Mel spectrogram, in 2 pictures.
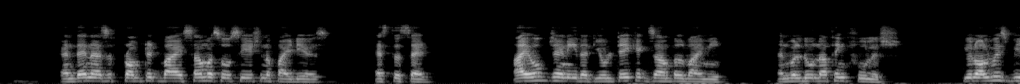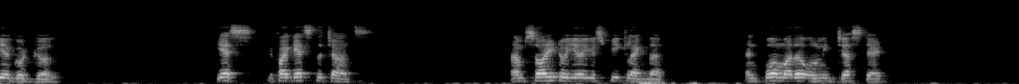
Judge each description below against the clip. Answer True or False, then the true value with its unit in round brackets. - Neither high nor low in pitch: True (150 Hz)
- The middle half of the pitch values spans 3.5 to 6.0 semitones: False (2.8 semitones)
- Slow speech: False (155 wpm)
